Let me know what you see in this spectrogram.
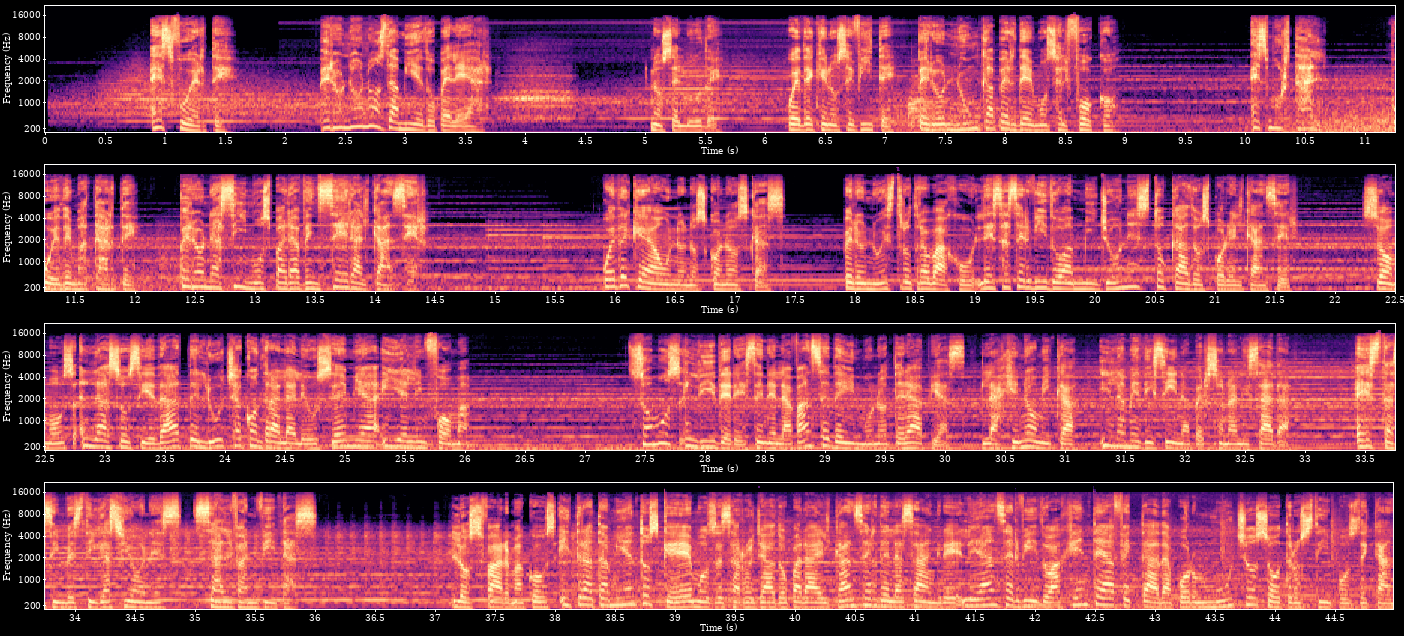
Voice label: PSA Voice Over; Tougher Than Cancer

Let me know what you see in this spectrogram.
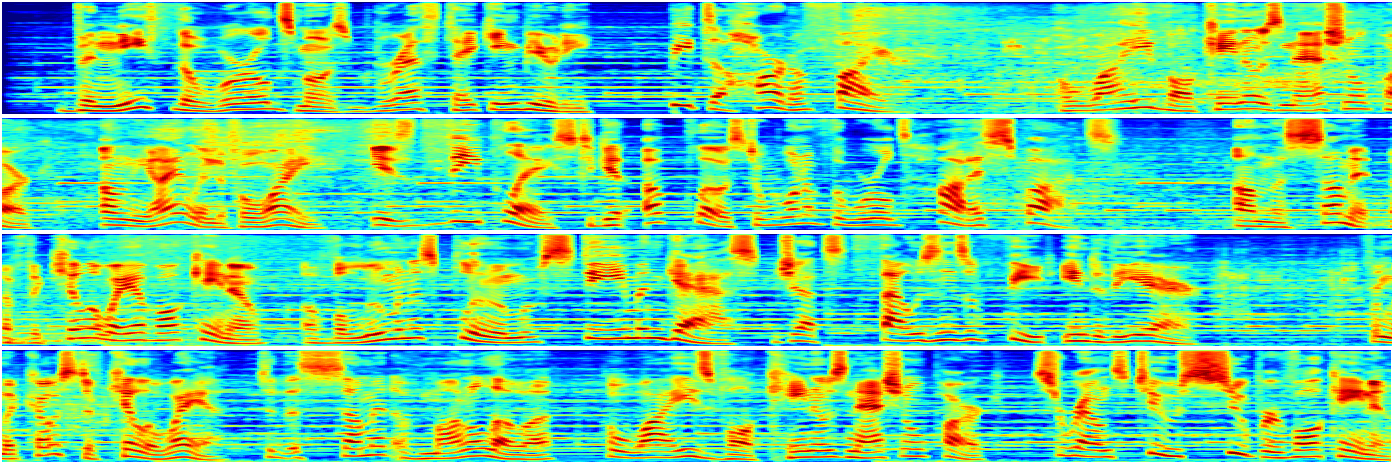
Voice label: narration

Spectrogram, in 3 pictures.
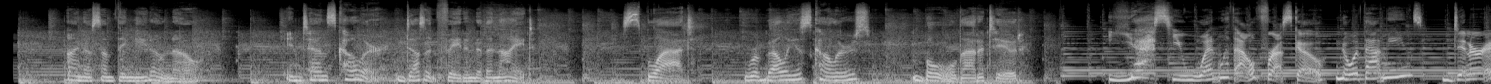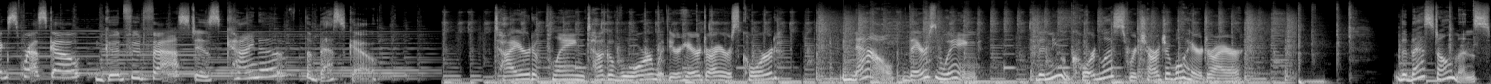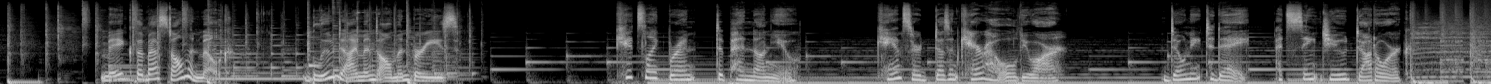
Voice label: Commerical

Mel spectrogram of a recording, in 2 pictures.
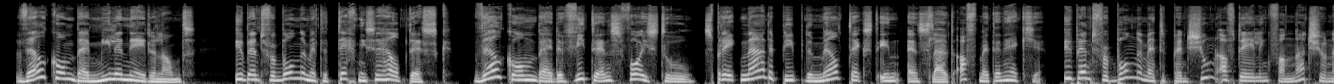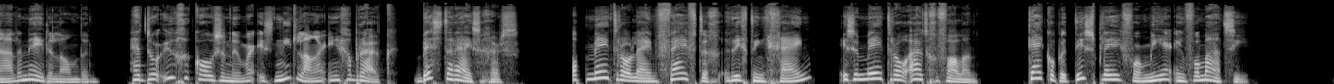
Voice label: IVR

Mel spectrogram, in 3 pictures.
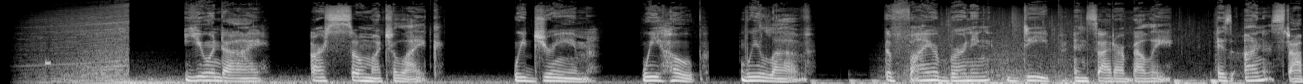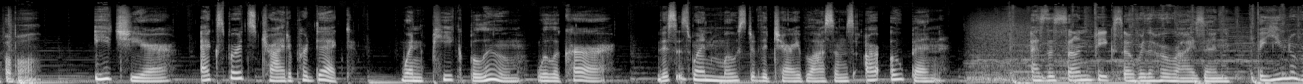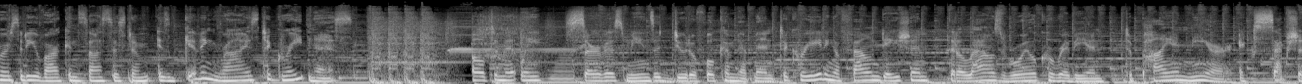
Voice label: Narration

